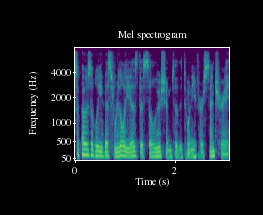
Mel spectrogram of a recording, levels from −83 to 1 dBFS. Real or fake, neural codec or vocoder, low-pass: fake; codec, 16 kHz, 16 kbps, FunCodec, trained on Chinese and English, 50 frames a second; 7.2 kHz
